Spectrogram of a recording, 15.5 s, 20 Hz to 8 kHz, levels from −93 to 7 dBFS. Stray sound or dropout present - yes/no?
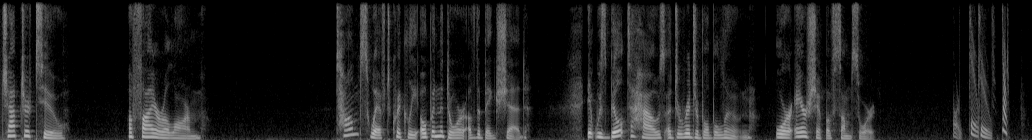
yes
